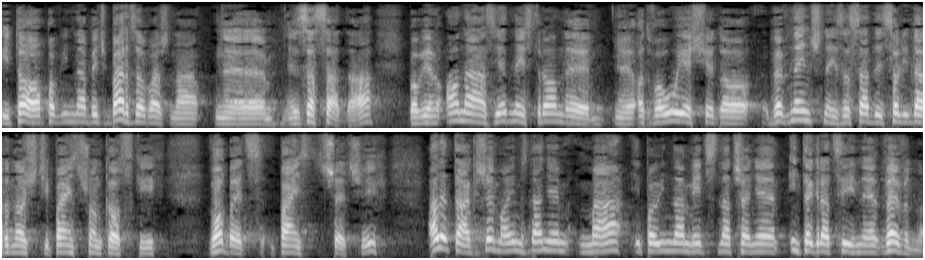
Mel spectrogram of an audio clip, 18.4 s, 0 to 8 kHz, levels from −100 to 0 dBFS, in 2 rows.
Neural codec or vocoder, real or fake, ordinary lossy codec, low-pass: vocoder, 22.05 kHz, 80 mel bands, Vocos; fake; none; 7.2 kHz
